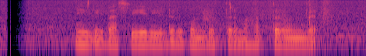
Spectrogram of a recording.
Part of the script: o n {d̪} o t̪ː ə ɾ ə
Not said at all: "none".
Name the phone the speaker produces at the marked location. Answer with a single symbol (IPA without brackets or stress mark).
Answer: d̪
